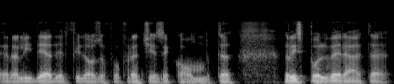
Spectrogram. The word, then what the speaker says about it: Comte: attenzione con la M, non con la N, eh, perché sennò poi si legge Conte, Comte, Auguste Comte era un filosofo francese, mi sembra uno dei razionalisti, dei positivisti, no?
